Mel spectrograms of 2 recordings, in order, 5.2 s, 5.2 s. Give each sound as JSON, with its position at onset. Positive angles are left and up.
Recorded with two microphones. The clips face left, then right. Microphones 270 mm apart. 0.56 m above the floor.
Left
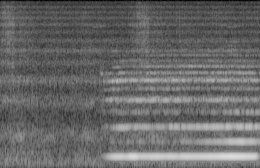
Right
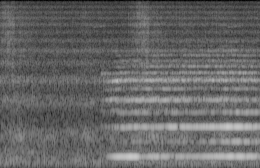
{"t": 2.0, "sound": "a flute", "side_deg": 85, "distance_m": 4.0}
